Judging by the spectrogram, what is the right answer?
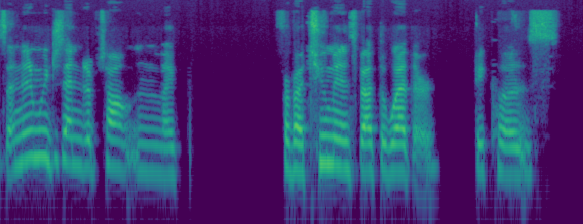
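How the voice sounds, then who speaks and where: A woman with an Irish accent speaks at a very fast pace in a dark, mellow tone. Her pitch varies in an ordinary way, and the sound is dry and close with no echo. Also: fairly high pitch for a woman. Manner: gets extremely high-pitched when excited.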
